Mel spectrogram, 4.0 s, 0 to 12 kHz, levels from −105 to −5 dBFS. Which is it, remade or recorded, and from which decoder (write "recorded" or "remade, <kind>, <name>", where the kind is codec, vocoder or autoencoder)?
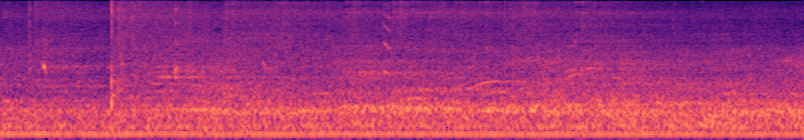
remade, vocoder, BigVGAN v2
